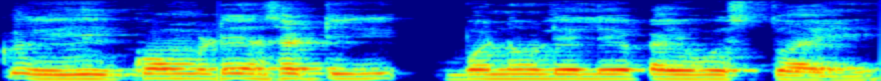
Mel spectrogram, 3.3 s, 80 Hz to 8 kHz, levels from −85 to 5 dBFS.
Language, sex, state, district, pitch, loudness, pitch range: Marathi, male, Maharashtra, Pune, 165 Hz, -15 LUFS, 155-175 Hz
